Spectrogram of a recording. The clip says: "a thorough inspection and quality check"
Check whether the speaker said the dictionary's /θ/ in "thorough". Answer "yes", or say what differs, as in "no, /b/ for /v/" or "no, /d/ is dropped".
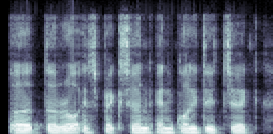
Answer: no, /t/ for /θ/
